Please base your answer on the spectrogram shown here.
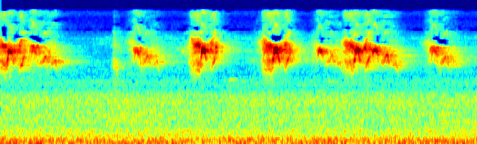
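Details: House sparrows greeting the rising sun with rapid, bright chirps, nearly two per second, each a short, slightly buzzy note, over faint low ambient noise.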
